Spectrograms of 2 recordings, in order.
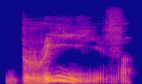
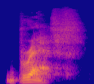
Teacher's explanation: So, not only is there a long E inside this word, but also the letters TH in that ending are pronounced in a voiced way, exactly in the same way to how we pronounce TH in the word this or though.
